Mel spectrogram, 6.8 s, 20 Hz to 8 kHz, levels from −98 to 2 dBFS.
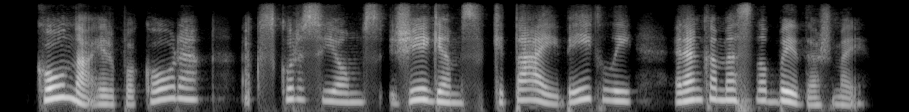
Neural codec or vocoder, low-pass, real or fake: codec, 24 kHz, 0.5 kbps, DualCodec; 7.2 kHz; fake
